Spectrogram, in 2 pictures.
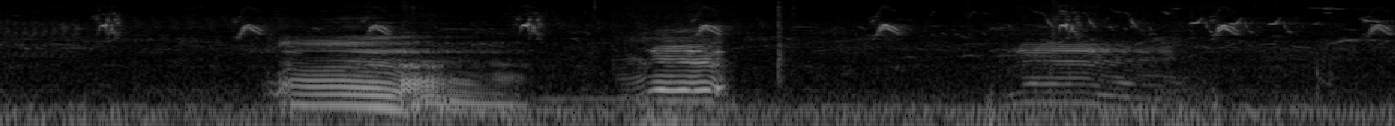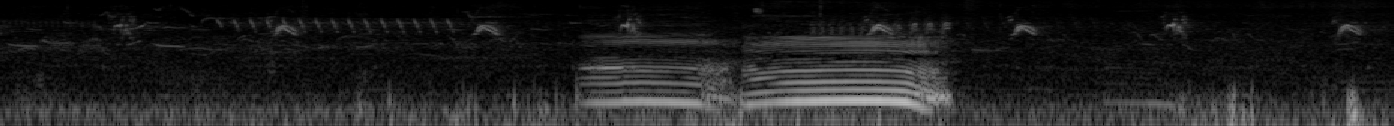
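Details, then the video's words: Village cattle, part of a herd roaming loose around a housing complex, let out several strong, harmonic moos in separate bouts, one long and even near the end, with constant bird twittering behind. "suara sapi"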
